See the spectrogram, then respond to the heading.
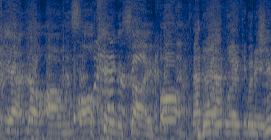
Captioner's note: laughter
